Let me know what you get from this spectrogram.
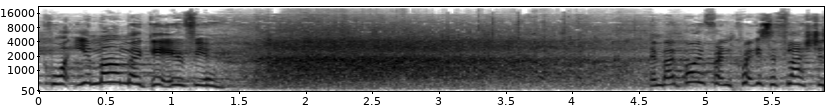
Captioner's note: audience laughing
